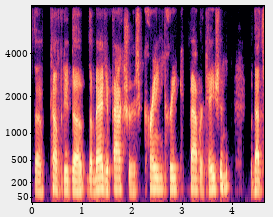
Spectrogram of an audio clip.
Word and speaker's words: Krain: We're a little bit out of order, but this is Crane Creek Fabrication out of Minnesota.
